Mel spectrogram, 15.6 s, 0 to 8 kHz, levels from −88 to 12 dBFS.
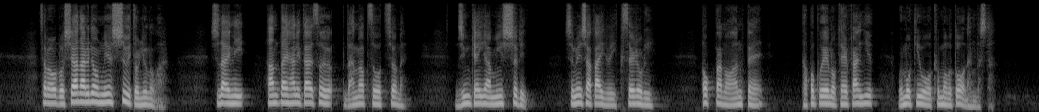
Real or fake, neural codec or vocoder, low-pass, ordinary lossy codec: fake; codec, 16 kHz, 0.5 kbps, FunCodec, trained on LibriTTS, 25 frames a second; 7.2 kHz; none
